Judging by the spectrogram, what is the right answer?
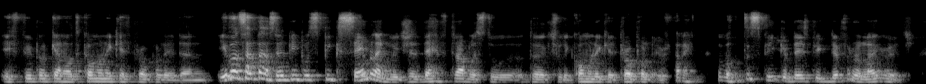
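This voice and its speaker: A man from the Republic, giving an informal scripture talk in a halting, conversational way, often checking in with "right?". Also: medium pitch, sing-song, warm tone. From Czech Republic. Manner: conversational, halting, with frequent 'right?' and 'you know?'. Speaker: visiting speaker giving a scripture class. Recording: roomy echo.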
